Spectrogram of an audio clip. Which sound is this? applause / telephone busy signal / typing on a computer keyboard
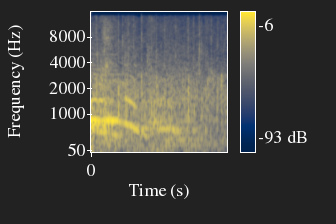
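applause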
